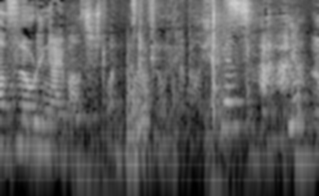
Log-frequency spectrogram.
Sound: laughs

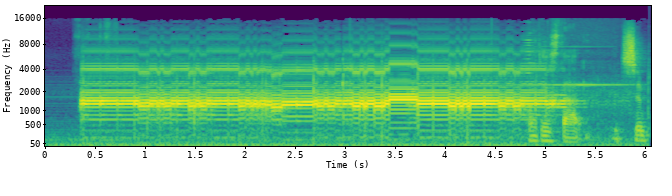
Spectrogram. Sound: alarm

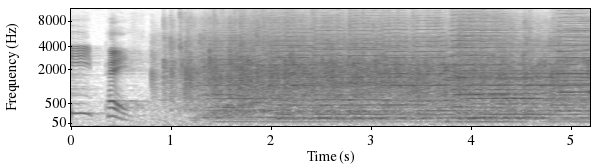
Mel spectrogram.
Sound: audience applauding; slow, sentimental music

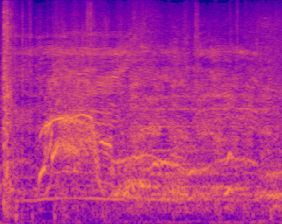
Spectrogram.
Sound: scream; razorback squeals

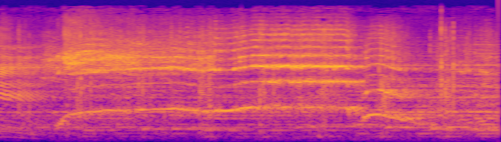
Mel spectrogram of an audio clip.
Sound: man whooping

